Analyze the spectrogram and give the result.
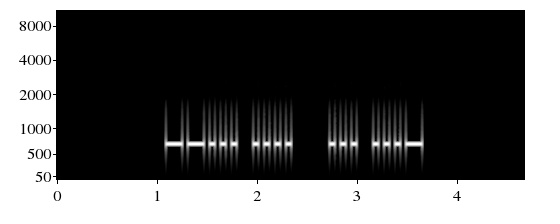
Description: Morse code, heard as a keyed tone, about 22 wpm, 700 Hz. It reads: 7H SV
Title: Winter Field Day Exchanges Encore 22wpm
